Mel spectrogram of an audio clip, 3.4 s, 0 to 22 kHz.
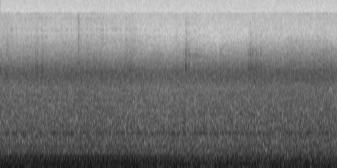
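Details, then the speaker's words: BMW F11 530d xDrive, 416,000 km, driving at about 100–120 km/h: steady low hum under road rumble from the rear, starting about 60 km/h and rising in pitch and loudness with speed; worn rear wheel bearing suspected, differential less likely, front bearings new. "die Geräusche treten so ab 60 KH ein und ja werden mit zunehmender Geschwindigkeit lauter und hochfrequenter ne was ja so in der Form fürradlager spricht"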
